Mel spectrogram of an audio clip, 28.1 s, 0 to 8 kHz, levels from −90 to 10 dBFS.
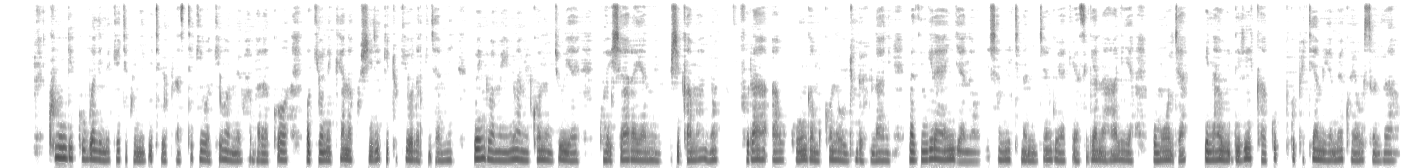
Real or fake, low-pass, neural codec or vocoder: real; 7.2 kHz; none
